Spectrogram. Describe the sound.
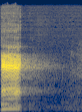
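A voice mimics a game-show wrong-answer buzzer, as if pressing the button on a red X box, with one loud, nasal, buzzing "ehh" lasting under half a second, then a brief fading tail.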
